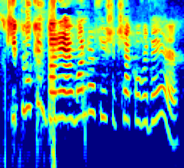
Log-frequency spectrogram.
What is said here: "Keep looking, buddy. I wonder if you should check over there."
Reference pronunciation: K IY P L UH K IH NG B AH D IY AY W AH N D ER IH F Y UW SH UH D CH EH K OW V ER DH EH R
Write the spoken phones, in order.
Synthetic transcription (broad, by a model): K IY P L UH K IH NG B AH D IY AY W AH N D ER IH F Y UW SH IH D CH EH K OW V ER DH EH R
